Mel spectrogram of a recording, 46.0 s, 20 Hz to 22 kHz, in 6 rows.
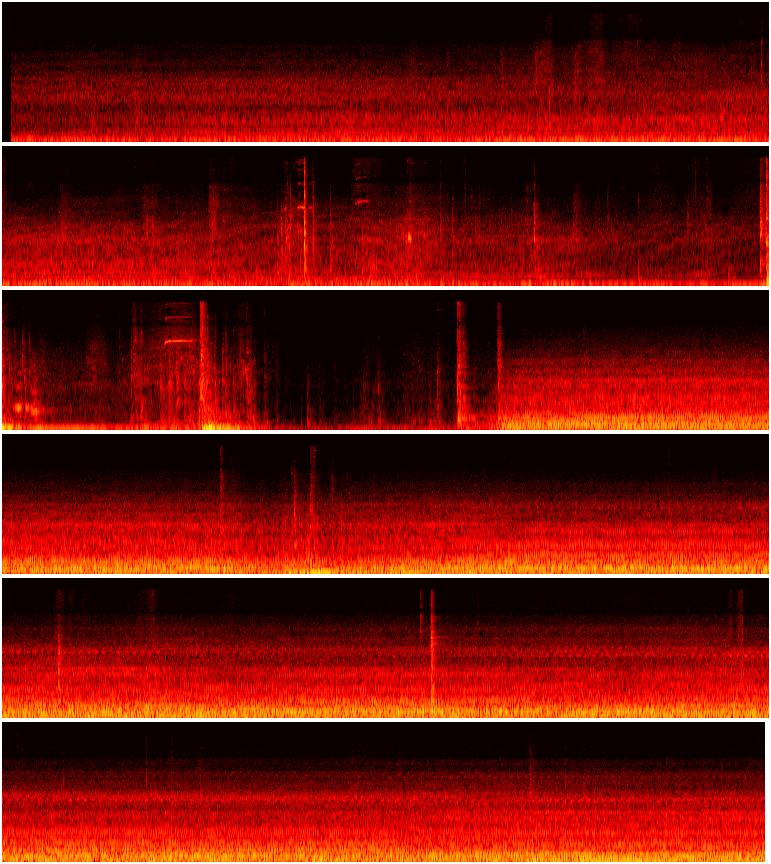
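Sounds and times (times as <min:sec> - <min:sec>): excavator diesel engine running: 0:00.2 - 0:16.6, 0:20.3 - 0:45.9
knocks and clunks: 0:15.2 - 0:15.9
low rumble: 0:25.0 - 0:45.9.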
